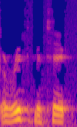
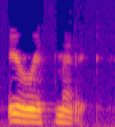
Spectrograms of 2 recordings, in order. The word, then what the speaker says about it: arithmetic: I know it looks like arithmetic, but it's an adjective. So when we say it as an adjective, we are talking, or we pronounce it as arithmetic. So an arithmetic sequence.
